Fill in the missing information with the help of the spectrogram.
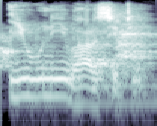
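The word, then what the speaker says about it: university: একটা উদাহরণ দেই সব থেকে ভালো হবে দেখো ইউনিভার্সিটি ঠিক আছে ইউনিভার্সিটি ঠিক আছে তাহলে ইউ এর উচ্চারণ কি হয়েছে ইউনি ইউ চলে আসছে সেজন্য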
